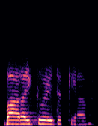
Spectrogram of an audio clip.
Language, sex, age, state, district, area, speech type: Punjabi, female, 30-45, Punjab, Ludhiana, rural, conversation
